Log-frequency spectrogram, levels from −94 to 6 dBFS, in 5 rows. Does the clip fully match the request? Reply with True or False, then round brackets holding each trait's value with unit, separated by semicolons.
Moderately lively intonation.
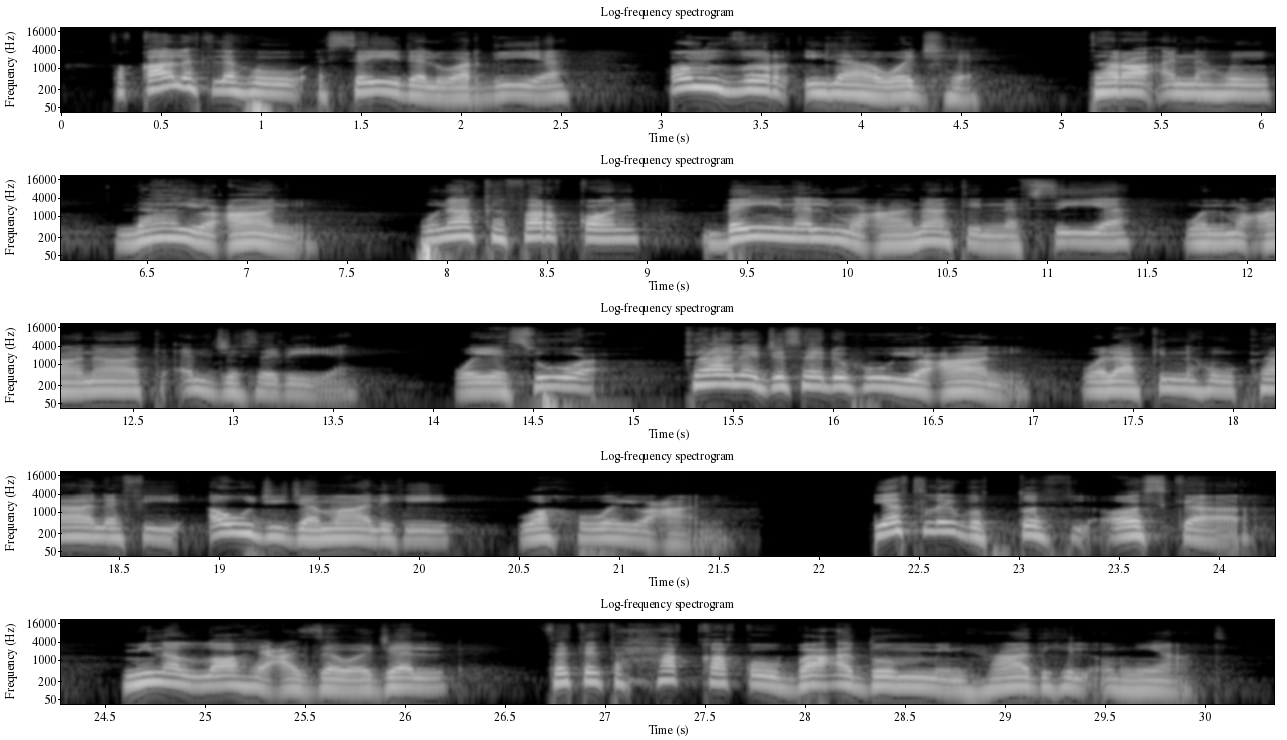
False (5.8 semitones)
